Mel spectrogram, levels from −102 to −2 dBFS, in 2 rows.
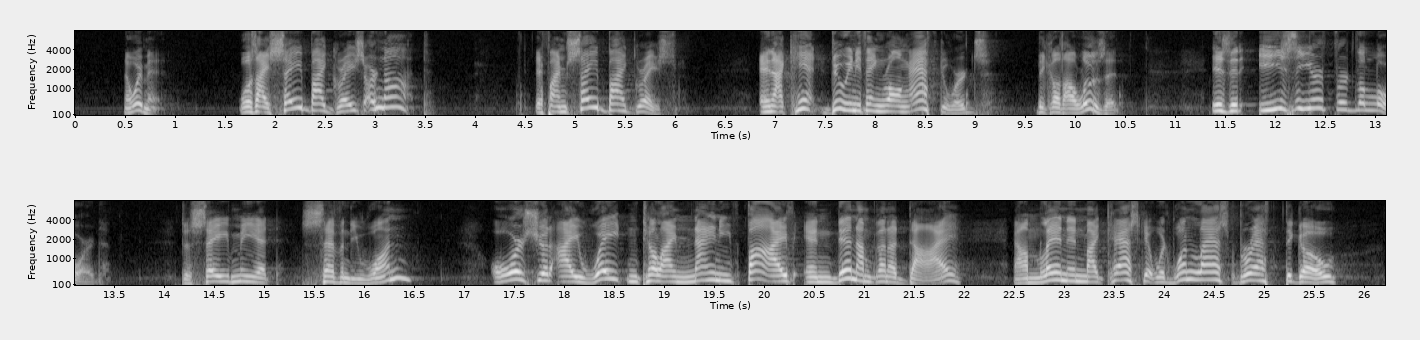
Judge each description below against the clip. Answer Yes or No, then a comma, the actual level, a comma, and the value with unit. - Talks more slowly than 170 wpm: Yes, average, 145 wpm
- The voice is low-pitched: No, high, 210 Hz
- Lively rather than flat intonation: Yes, wide, 6.2 semitones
